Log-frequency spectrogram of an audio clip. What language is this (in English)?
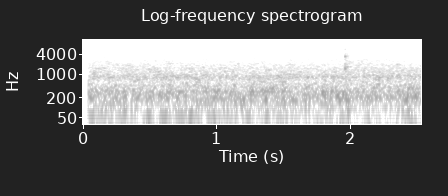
Urdu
